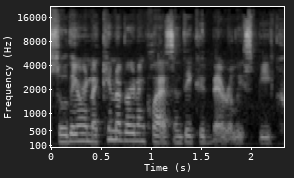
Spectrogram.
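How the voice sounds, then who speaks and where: This speaker has a Brazilian accent and uses ordinary pitch variation. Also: woman. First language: Portuguese. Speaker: educator and homeschooling parent. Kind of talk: podcast interview.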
